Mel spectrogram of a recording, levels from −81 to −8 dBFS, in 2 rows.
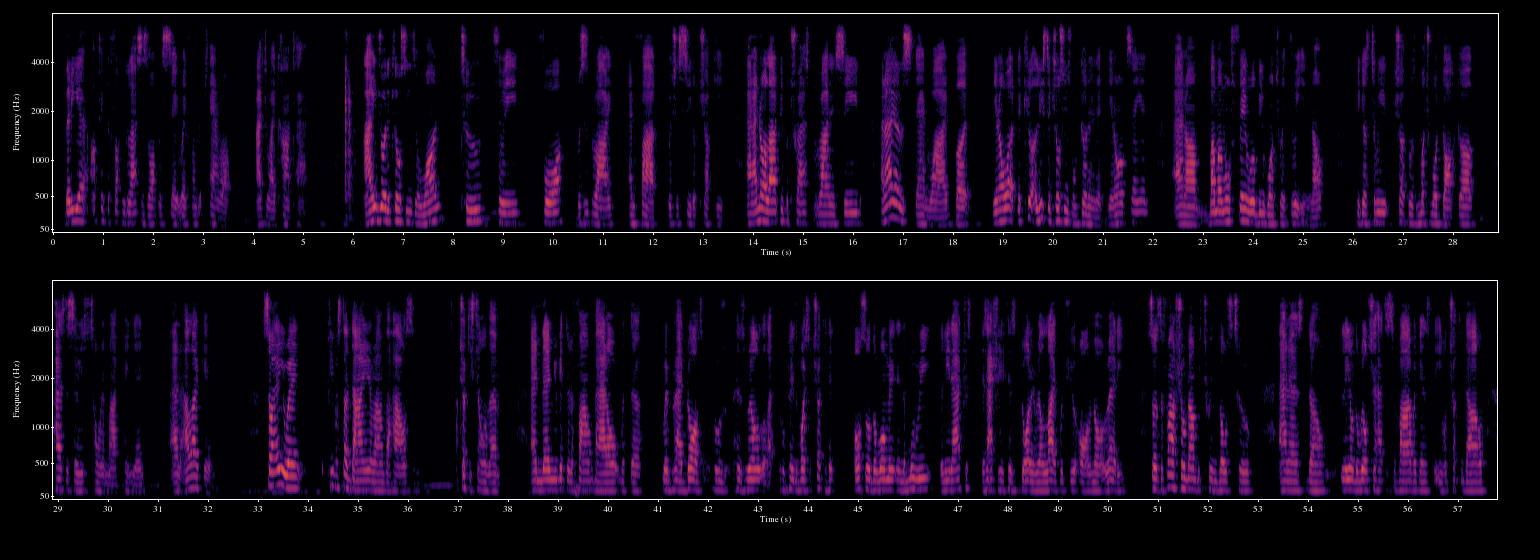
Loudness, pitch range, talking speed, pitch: -46 LUFS, 120-145 Hz, 190 wpm, 130 Hz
